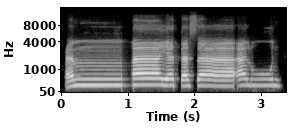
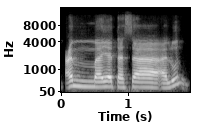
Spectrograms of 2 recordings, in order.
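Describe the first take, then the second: First: The m sound is held long. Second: The m sound is held short. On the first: The speaker calls it wrong. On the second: The speaker calls it right.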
